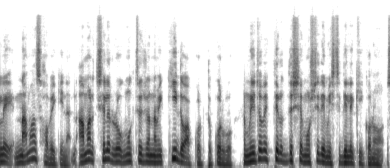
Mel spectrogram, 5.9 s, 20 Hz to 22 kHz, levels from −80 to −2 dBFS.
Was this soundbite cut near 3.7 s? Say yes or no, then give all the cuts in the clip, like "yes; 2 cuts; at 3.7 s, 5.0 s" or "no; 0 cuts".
yes; 2 cuts; at 1.1 s, 3.7 s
